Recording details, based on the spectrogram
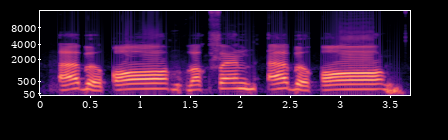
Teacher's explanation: قاف کو موٹا کریں گے اور کھڑے زبر کو ایک الف کے بقدر کھینچیں گے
